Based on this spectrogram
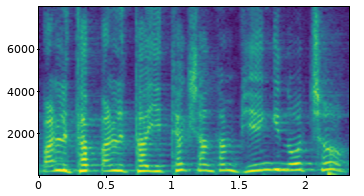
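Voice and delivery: high-pitched acted yell to hurry; urgent calling out. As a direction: play colleagues calling a friend into the taxi. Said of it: "막 소리를 지릅니다". (다급하게 높은 소리로 재촉하는 외침)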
